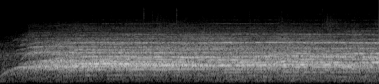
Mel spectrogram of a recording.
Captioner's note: audience cheering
